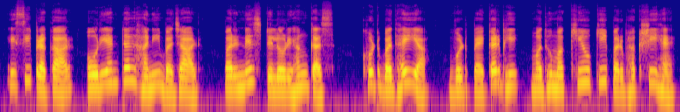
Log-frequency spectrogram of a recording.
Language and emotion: Hindi, neutral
